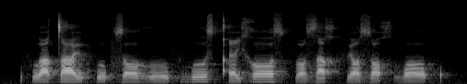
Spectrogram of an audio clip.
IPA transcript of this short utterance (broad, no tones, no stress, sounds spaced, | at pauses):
f oː tˤ ʏː f o f z ɔː ɣ oː f v oː z qʼ i ɣ ɔː z f o zˤ i χ f ʏ zˤ o χ v ɔ f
